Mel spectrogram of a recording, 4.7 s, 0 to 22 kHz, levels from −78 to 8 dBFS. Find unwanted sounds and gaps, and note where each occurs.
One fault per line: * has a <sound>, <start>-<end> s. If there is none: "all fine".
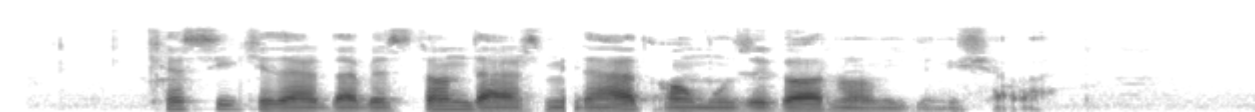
* has a dropout, 2.1-2.2 s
